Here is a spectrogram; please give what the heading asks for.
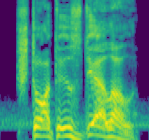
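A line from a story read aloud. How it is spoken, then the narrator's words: Shouting. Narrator (Russian): прокричал он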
